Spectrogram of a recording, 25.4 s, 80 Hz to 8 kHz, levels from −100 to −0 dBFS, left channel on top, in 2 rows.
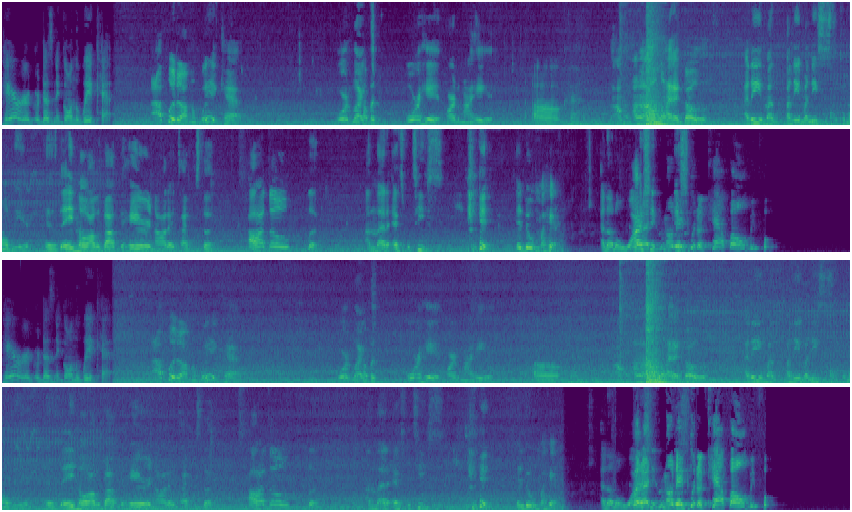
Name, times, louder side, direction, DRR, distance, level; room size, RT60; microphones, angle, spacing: voice 1, 0.0-1.6 5.4-5.6 7.9-8.8, left 2 dB, 40° left, 0.8 m, -43 dB
sound 1, 1.6-21.2, right 2 dB, 90° right, 1.5 m, -51 dB
voice 2, 2.2-3.6 5.0-5.5 6.1-7.4 9.1-10.6 11.1-15.9 16.4-17.4 18.2-19.3 19.7-20.0 20.4-21.1 21.7-22.5 22.8-22.9, left 3 dB, 60° left, 1.0 m, -38 dB
Train, 8.4-17.0, right 1 dB, 20° right, 1.4 m, -38 dB
voice 3, 19.5-19.9 22.2-24.2, right 5 dB, 65° right, 0.5 m, -38 dB
18.0 x 6.5 x 2.2 m
head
